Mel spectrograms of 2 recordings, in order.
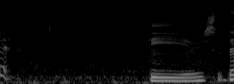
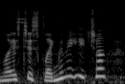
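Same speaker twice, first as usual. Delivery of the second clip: put-on excited kids; 8 semitones higher, 4 dB louder, faster than usual. Boys excited about game.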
